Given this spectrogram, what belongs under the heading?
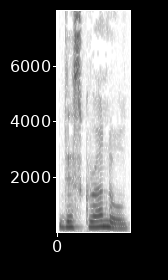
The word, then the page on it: disgruntled: American English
